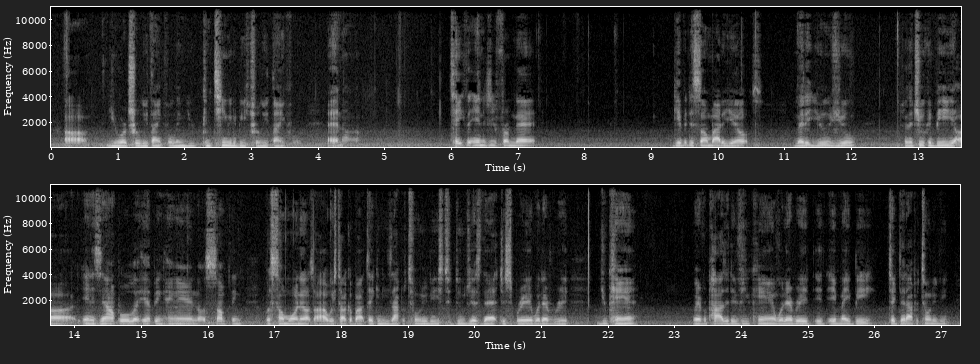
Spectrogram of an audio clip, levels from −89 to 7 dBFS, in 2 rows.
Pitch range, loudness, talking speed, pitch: 95-100 Hz, -19 LUFS, 165 wpm, 95 Hz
